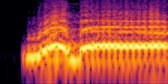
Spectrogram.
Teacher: مد ہے کھینچیں گے 3 سے 4 حرکت کے ایکول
